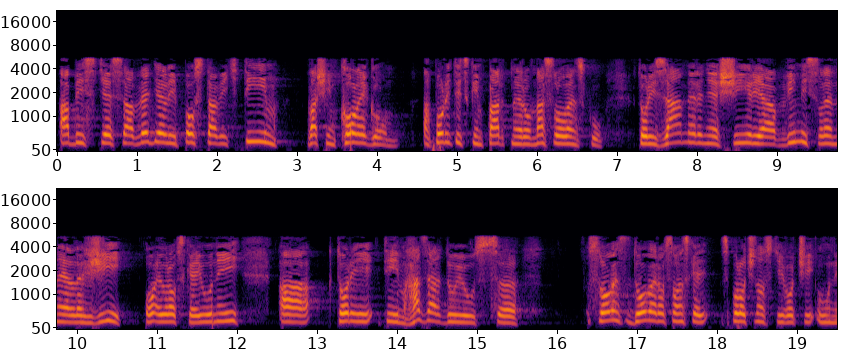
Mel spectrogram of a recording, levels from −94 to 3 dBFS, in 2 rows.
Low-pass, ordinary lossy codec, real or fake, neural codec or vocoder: 5.4 kHz; none; real; none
